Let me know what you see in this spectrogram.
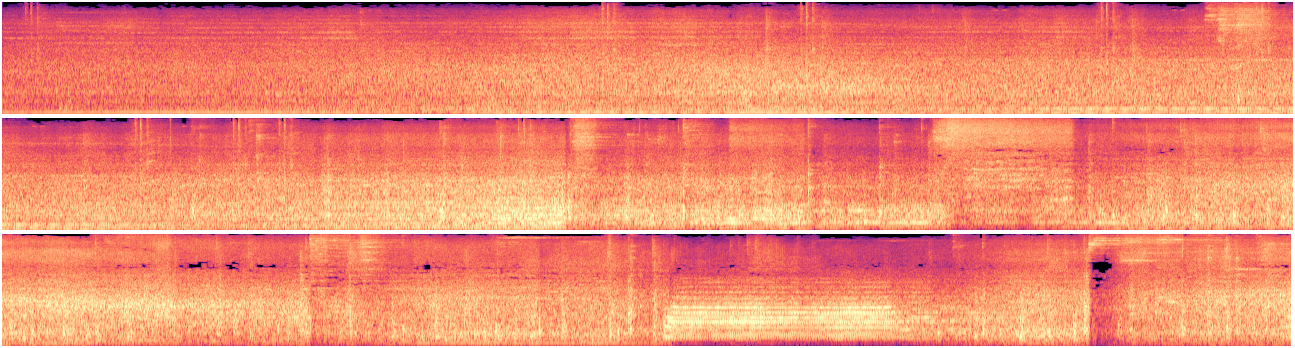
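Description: Diesel locomotive running and getting louder as it approaches, then passing close by, followed by the steel wheels of the passenger cars and caboose rolling and clicking over rail joints. A multi-tone train horn sounds for a couple of seconds near the end.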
